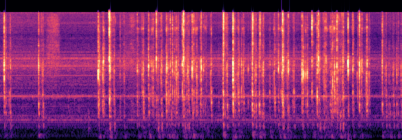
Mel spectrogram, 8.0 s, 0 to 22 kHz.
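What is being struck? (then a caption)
Plastic keyboard with plastic keycaps. Both hands type with their fingertips on a full-size Corsair K35 backlit plastic mechanical keyboard with plastic keycaps on a hollow plastic body. After a few sparse taps, a steady stream of rapid, bright, clacky keystrokes follows, each tap short and dry over a faint constant hum.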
